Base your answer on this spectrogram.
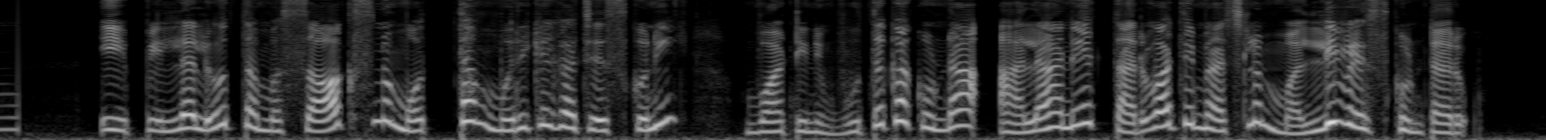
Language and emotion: Telugu, disgusted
